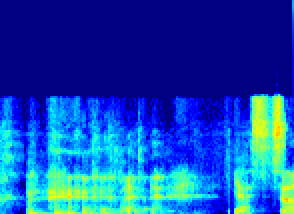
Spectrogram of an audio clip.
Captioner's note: laughing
